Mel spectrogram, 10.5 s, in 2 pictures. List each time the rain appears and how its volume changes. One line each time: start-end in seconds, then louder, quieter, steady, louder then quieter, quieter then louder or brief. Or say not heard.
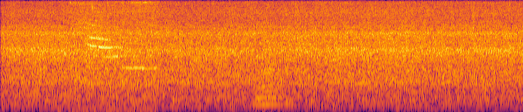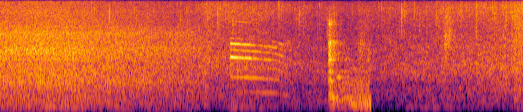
0.0-10.4 quieter.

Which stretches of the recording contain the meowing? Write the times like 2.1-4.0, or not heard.
0.7-1.6, 7.5-8.9.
